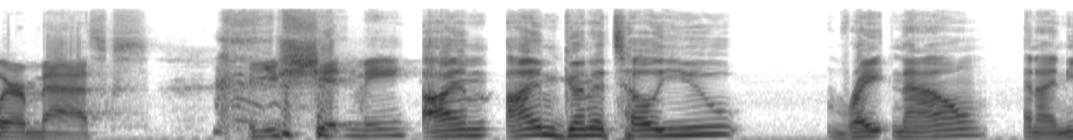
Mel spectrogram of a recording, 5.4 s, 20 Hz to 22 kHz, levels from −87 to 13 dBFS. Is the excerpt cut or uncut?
uncut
